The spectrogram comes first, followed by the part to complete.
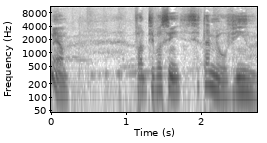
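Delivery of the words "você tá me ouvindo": barely audible, very soft, hushed speaking. Showing a trick on a telemarketing caller: very quiet voice. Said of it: "você fala bem baixinho".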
